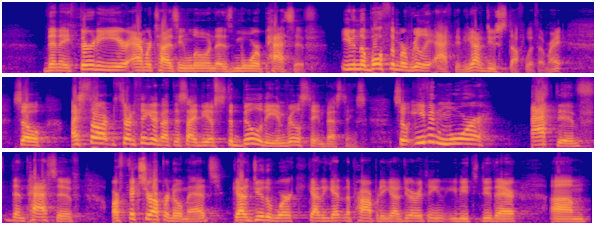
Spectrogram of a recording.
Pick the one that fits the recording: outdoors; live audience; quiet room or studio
live audience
